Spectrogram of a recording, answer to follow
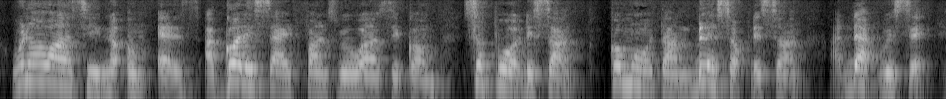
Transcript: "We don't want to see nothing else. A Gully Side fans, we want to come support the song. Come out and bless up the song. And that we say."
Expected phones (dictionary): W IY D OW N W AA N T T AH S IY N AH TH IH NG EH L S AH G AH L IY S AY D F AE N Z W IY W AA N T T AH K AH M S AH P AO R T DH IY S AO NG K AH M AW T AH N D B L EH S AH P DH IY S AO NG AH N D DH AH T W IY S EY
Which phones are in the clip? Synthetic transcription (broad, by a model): W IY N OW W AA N S IY N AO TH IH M EH L S AH G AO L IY S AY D F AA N S W IY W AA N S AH K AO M S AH P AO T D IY S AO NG K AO M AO T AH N B L EH S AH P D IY S AO NG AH D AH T W IY S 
